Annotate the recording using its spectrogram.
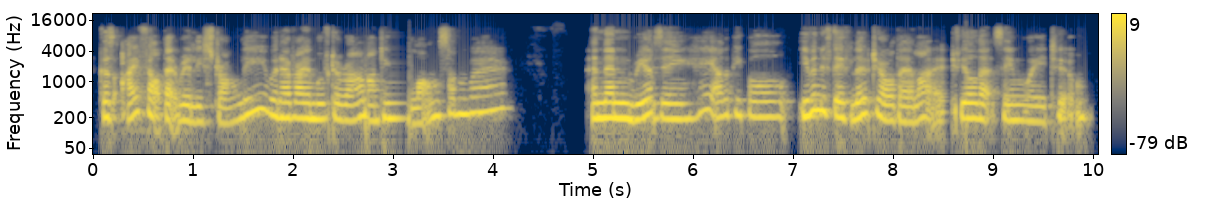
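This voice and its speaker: In a warm, mid-range voice at normal speed, a woman who works as a CEO coach in Malaysia reflects on interview questions. She comes across earnest and thoughtful, using fillers and sometimes restarting her sentences.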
